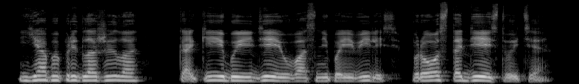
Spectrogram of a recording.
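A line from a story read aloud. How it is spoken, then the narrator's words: Growled. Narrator (Russian): прорычал ван Нистельрой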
